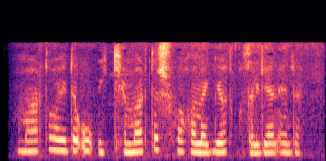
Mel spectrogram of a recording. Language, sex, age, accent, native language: Uzbek, female, 18-24, Toshkent shahri, Uzbek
